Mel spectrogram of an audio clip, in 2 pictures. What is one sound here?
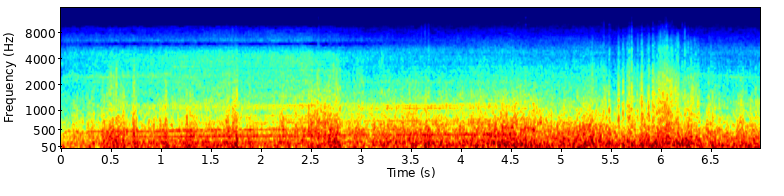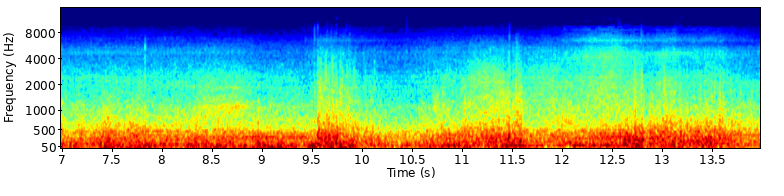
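A motorcycle engine roars and hums steadily up close.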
